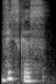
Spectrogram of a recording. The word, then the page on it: viscous: British English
